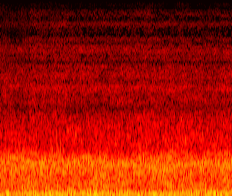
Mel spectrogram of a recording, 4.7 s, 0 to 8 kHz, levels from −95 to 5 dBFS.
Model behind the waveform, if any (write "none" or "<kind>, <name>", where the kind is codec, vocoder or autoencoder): codec, SNAC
